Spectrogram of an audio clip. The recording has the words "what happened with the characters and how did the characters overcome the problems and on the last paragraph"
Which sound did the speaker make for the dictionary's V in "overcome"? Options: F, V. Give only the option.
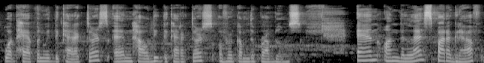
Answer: V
